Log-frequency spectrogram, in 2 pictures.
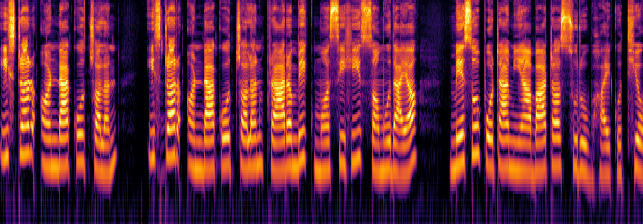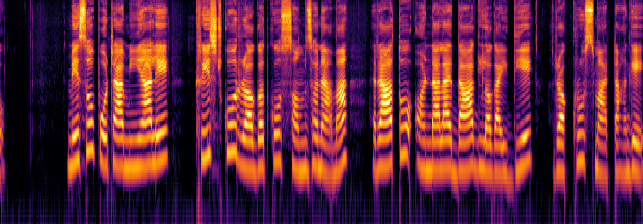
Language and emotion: Nepali, neutral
